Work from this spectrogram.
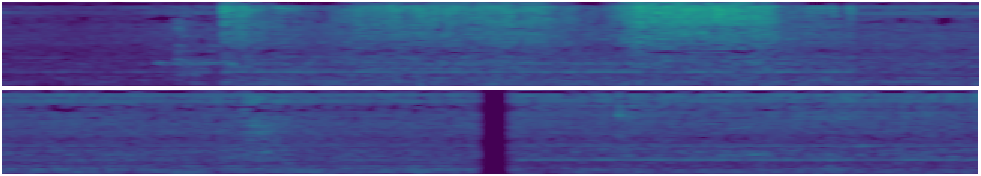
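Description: A DTF printer runs its nozzle test, giving a steady mechanical whir with a bright rising swish partway through and a brief dropout near the end. No one speaks.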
